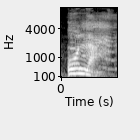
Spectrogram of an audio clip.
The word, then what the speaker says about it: hola: é o oi, olá, com atenção para o ênfase, né? Em português, nós damos ênfase quando vamos dizer olá, o nosso ênfase é na sílaba lá. E em espanhol, a ênfase é no o do olá. Olá. Hola. E em português, olá. Em espanhol, hola.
